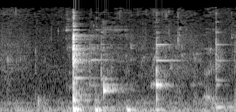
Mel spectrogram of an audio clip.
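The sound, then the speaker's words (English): A few bright clinks of big drinking glasses ring out one after another, the first sharpest and loudest, each leaving a brief high-pitched ring, with soft knocks between and no talking. “I also brought big glasses this time.”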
